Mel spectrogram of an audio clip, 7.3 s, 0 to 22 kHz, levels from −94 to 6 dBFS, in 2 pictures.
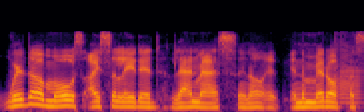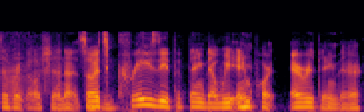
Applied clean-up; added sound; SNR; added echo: neural mask model RNNoise.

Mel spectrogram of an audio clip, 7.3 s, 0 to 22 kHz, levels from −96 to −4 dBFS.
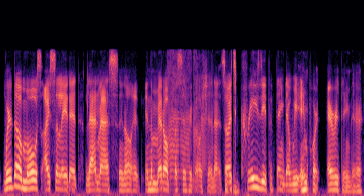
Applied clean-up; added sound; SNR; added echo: neural diffusion model UNIVERSE++.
